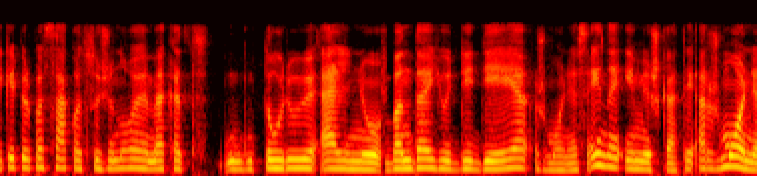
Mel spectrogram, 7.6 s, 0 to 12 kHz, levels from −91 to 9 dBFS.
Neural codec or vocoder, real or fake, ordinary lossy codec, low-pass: none; real; AAC, 64 kbps; 7.2 kHz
